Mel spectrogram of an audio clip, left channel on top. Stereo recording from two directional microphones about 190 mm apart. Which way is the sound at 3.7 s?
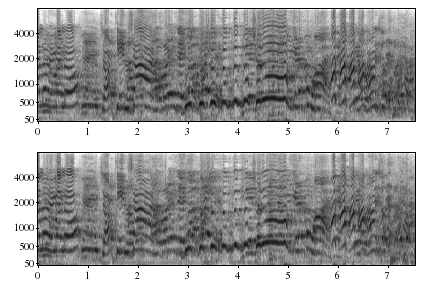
20° left (ahead or behind).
